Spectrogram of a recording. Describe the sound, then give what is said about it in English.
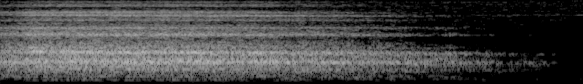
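One slow, deep breath out through the mouth after breathing in through the nose. It is a soft, airy rush that fades gradually into silence, with no talking. “Take a slow, deep breath in through the nose and out through the mouth.”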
